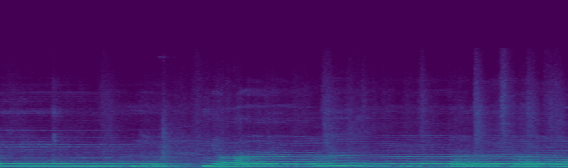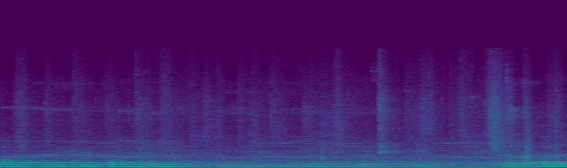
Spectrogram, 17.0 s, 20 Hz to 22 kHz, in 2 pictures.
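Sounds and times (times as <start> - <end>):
woman singing classical vocal: 0.0 - 15.2, 16.0 - 17.0.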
